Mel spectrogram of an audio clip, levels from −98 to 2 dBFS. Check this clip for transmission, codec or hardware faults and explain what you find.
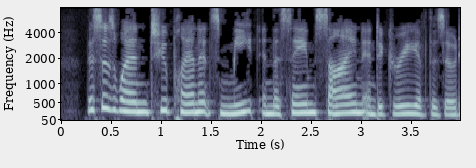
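One transmission fault is audible, a short concealed packet loss, heard through a call path whose audio stops at 8 kHz, which fits a wideband call codec such as G.722.

Between 2.70 and 2.73 s the speech briefly smears, with a momentary wobble where the sound seems to stretch and then blend back. This is short concealed packet loss: about 20 ms of audio never arrived in time. The receiver synthesised roughly 14 ms by extending the preceding sound, then crossfaded back into the real signal.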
